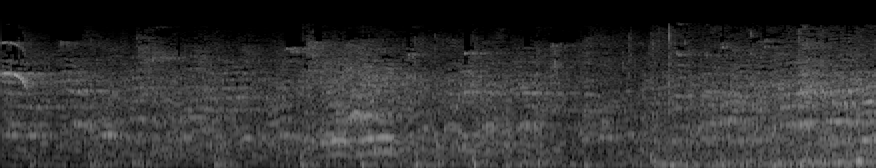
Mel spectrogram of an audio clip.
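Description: Basketball being dribbled on a hardwood gym floor, with sneakers squeaking and players' and spectators' voices in an echoing gym.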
